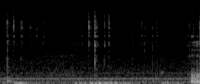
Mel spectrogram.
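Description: A few light clicks and scratches from a comb being worked through the fibres of a tarpon fly's tail, freeing up tangled fibres.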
